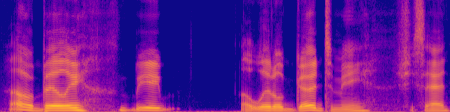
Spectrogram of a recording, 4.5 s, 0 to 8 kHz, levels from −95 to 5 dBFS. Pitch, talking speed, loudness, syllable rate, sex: 140 Hz, 135 wpm, -18 LUFS, 4.1 syllables/s, male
